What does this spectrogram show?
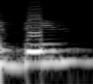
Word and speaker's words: been: आपने बहुत से लोगों को आजकल इसे बिन बोलते हुए सुना होगा, विच इज अमेरिकन प्रोनाउंसिएशन, और हमने बचपन से स्कूल में जो भी बोला है इसको बीन बोला है, so that is British pronunciation.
